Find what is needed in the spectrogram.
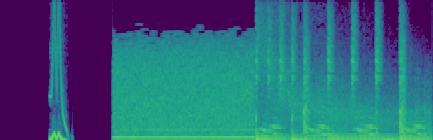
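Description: Programme intro sound effects: a short, steeply falling zip, then an even static hiss with a steady low tone under it, then upbeat theme music with a drum beat about two and a half seconds in.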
